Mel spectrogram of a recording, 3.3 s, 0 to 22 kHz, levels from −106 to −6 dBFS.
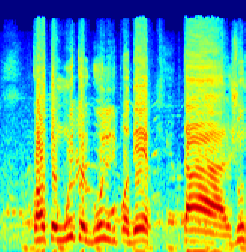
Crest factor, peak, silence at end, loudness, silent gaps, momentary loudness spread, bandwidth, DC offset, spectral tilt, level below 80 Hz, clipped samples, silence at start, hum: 10 dB; -4 dBFS; 0 s; -15 LUFS; none; 9 LU; 17 kHz; under 0.1%; -4 dB/octave; -40 dBFS; under 0.1%; 0.1 s; none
